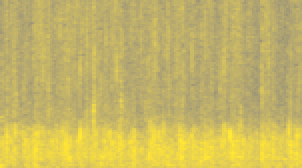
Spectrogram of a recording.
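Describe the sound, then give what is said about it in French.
Sustained applause from a crowd applauding and wishing good luck to a game participant, a dense, steady patter of many hands clapping at even loudness throughout, with no voices standing out above it. “On vous applaudit aussi et on vous souhaite bonne chance pour le jeu.”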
